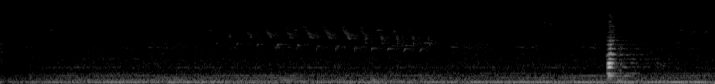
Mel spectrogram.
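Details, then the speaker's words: 2013 Ram (Chrysler) key fob with dead buttons, repaired by taping the contact button in place: quiet outdoors then a short sharp horn chirp as the truck answers; fob working after the fix. "So now that we know it works, we'll clean this up, put it back together, and be on our way."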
